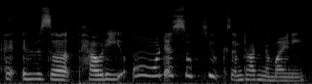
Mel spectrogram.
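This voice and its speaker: A woman's voice: on the high side, very animated, fast talker, fairly bright tone, slight background noise. A young adult woman co-hosting a podcast in playful, giggly, sing-song casual chat over a remote call. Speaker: podcast co-host.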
